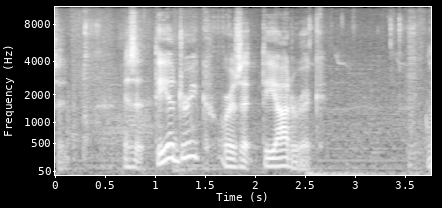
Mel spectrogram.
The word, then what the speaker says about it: Theodoric: Eric, did you know that the name Eric comes from the name, how do you pronounce it? Is it Theodric or is it Theodoric? Let me look it up again. Theodoric.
